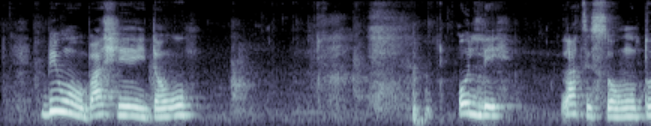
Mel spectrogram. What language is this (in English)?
Yoruba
